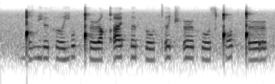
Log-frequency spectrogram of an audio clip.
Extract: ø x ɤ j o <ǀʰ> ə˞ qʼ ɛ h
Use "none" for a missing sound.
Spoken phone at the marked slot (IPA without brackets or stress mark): ǃʰ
